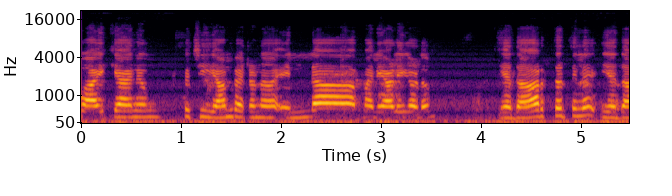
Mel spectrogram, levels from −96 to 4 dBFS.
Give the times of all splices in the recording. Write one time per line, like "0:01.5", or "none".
0:01.0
